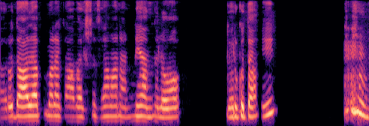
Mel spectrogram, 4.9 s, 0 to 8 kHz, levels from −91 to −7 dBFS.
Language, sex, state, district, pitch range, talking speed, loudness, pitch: Telugu, female, Telangana, Karimnagar, 225-250 Hz, 85 wpm, -22 LUFS, 240 Hz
